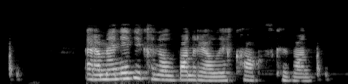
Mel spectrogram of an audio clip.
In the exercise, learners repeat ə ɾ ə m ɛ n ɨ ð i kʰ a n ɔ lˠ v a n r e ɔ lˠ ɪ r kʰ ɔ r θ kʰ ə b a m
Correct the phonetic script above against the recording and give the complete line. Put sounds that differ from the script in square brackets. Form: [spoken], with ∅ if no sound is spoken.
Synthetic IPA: ə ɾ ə m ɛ n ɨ ð i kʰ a n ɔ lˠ v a n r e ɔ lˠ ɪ r kʰ ɔ r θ kʰ ə [v] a [n]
